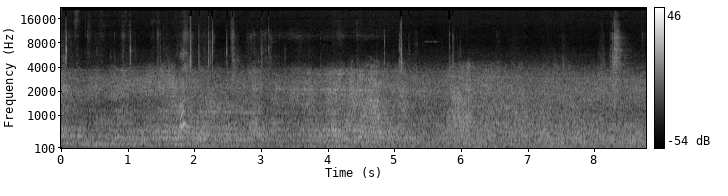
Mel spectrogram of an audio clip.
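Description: A fixed-wing airplane drones overhead above the city of Kosice in Slovakia, a loud, steady engine roar that swells and fades gently throughout, with voices chatting faintly beneath it.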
